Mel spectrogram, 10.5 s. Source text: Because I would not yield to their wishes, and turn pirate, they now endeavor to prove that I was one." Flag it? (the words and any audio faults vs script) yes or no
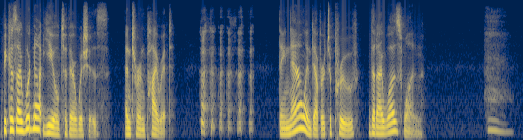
yes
